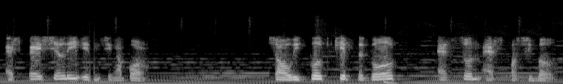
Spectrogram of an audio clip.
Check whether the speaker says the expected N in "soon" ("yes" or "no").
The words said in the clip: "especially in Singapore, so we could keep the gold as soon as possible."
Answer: yes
